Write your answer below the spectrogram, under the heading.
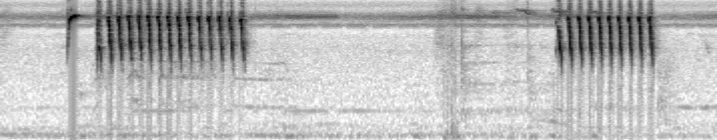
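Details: Rolling song from a young great tit, played as a lure for caged birds: a sharp high chip, then a fast buzzy trill of about fifteen pulses, a pause, and a shorter matching trill, against a constant faint high whine.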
